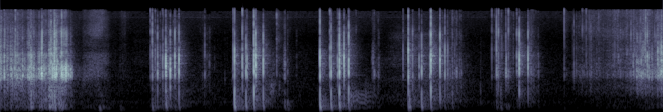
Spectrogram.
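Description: Long acrylic nails tap and scratch a lit, hand-sized hollow plastic moon lamp sphere with a galaxy print, held in both hands. A bright scratching opens the clip, followed by short bursts of quick, dry, clicky taps with almost no ring, and a soft scratch returns at the end. The sound is thin and high, with very little low end.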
